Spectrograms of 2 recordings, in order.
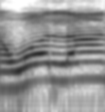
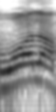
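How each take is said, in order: First: والا with the لا dragged long; wrongly stretched. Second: والا with both vowels kept short; correct short vowels. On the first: Teacher shows the mistake, long stretched لا in والا. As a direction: draw out the last vowel of والا. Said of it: "والا نہیں پڑھنا". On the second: Teacher models for students, short unstretched والا. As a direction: say والا quickly, without stretching the لا. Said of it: "والا پڑھنا ہے". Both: Shown as a demonstration.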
